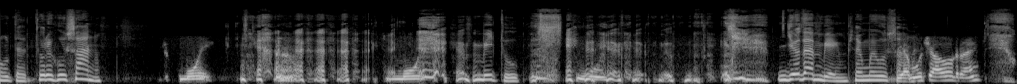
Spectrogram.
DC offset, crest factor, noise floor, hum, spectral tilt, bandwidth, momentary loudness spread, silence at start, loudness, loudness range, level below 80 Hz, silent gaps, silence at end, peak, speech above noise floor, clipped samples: under 0.1%; 14 dB; -52 dBFS; none; -4.5 dB/octave; 14.5 kHz; 8 LU; 0 s; -21 LUFS; 2 LU; -58 dBFS; none; 0 s; -8 dBFS; 31 dB; under 0.1%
